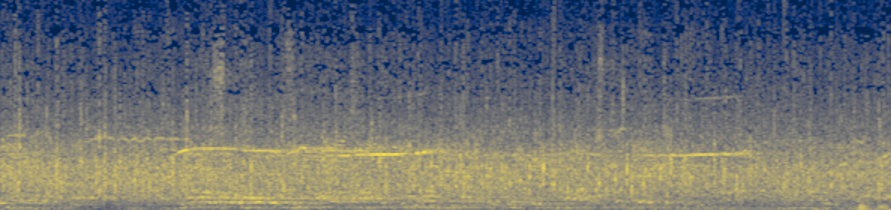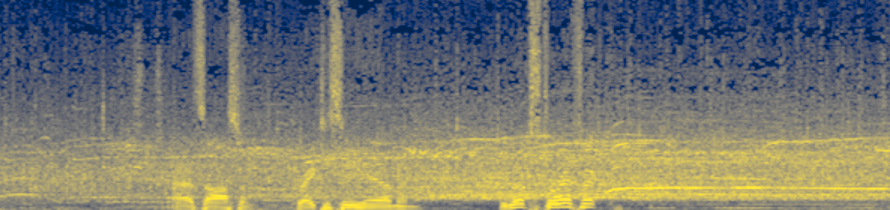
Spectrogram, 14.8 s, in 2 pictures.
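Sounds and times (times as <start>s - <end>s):
large arena crowd clapping and cheering in a standing ovation: 0.0s - 14.8s
scattered whistles and shouts from the crowd: 0.8s - 3.9s, 5.5s - 6.4s, 9.2s - 14.8s
speech: 9.0s - 11.0s, 11.6s - 12.6s.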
